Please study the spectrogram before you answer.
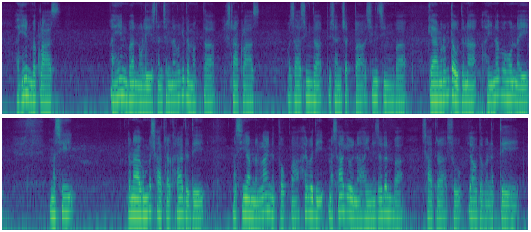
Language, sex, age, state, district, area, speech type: Manipuri, male, 18-30, Manipur, Tengnoupal, rural, spontaneous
